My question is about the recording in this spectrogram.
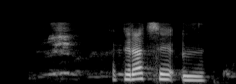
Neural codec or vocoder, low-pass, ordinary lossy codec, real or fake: codec, 16 kHz, 2 kbps, X-Codec, HuBERT features, trained on balanced general audio; 7.2 kHz; MP3, 48 kbps; fake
